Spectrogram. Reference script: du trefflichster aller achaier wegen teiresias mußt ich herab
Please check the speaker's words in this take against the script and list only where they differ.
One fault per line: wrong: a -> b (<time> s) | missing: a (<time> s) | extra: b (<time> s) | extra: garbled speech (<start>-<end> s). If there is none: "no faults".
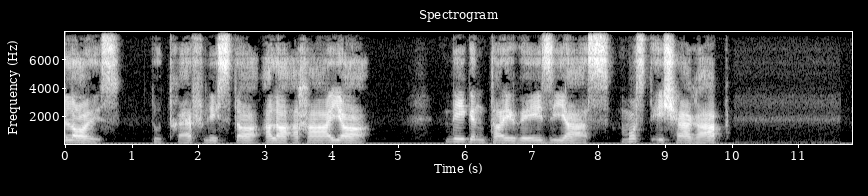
no faults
